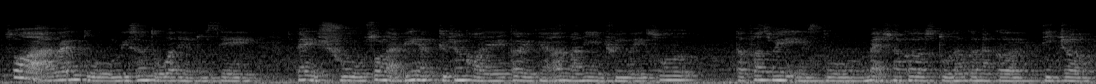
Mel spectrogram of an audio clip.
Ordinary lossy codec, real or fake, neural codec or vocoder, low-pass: none; fake; codec, 16 kHz, 16 kbps, FreqCodec, larger model; none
